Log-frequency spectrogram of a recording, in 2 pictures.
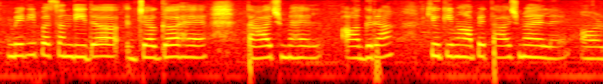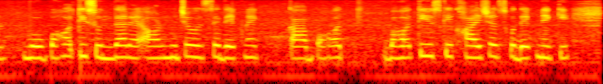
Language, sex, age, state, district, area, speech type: Urdu, female, 18-30, Uttar Pradesh, Mau, urban, spontaneous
